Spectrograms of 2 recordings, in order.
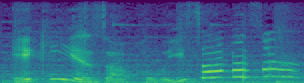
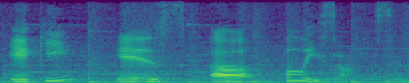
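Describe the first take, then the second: First: The sentence is read in an exaggerated voice. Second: The sentence is read in a plain, normal voice. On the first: The speaker calls it wrong. "we are not going to read this sentence like" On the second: The speaker calls it right. "We're going to read it with our normal voice"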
